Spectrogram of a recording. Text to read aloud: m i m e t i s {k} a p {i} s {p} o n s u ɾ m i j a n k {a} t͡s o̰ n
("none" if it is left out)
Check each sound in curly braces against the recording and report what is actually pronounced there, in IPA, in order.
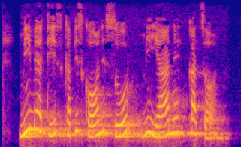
k, i, k, a

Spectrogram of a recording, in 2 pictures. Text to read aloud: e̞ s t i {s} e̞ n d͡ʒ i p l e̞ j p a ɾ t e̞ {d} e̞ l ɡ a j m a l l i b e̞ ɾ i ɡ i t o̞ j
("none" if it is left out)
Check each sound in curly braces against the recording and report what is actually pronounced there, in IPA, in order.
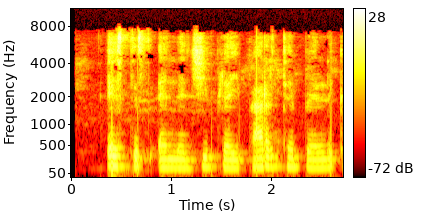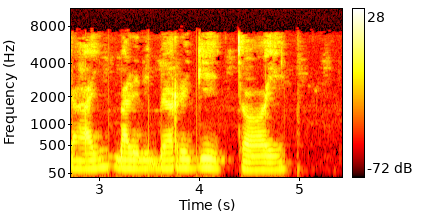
s, b

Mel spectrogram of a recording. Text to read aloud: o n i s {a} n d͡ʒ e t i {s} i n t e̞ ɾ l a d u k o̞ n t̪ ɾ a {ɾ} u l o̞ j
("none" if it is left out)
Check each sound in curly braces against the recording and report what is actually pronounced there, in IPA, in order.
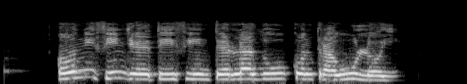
i, s, none

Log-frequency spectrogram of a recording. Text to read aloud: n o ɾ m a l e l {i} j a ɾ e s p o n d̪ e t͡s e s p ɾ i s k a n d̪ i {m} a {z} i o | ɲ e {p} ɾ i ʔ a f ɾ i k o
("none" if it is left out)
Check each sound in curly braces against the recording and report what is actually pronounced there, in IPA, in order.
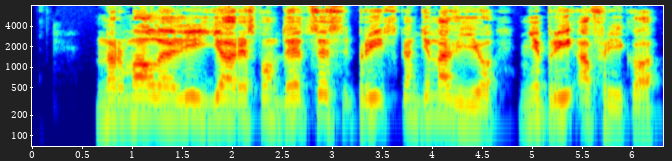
i, n, v, p

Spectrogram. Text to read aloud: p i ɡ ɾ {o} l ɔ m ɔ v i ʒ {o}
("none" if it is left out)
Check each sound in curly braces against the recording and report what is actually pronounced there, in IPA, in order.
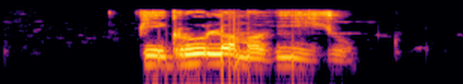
u, u

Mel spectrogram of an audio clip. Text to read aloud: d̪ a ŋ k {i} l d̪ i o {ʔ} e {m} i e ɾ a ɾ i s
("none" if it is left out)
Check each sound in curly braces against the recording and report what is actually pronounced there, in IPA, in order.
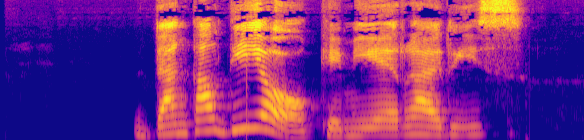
a, k, m

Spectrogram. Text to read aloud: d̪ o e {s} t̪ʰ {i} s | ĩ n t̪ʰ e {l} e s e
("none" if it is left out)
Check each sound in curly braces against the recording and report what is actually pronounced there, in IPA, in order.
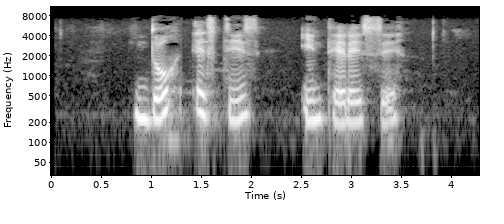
s, i, ɾ

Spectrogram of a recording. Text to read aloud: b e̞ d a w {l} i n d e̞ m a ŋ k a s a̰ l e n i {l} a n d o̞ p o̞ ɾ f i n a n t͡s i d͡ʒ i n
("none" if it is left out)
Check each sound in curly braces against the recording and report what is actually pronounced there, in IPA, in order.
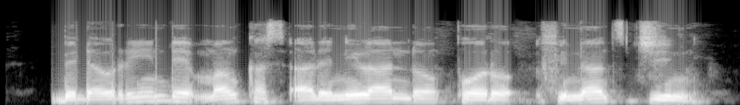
ɾ, l

